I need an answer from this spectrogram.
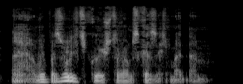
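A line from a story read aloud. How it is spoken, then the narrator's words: Gloomy. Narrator (Russian): мрачно произнес детектив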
